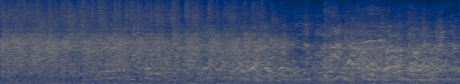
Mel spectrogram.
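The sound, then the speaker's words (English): A crowd at a school lecture applauds steadily for about seven seconds to welcome a polar explorer guest speaker, a dense, even wash of clapping that stays loud throughout, with faint voices and a little chuckling mixed in. “Applause, applause!”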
